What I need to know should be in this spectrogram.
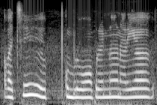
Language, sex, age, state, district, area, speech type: Tamil, female, 18-30, Tamil Nadu, Kallakurichi, rural, spontaneous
